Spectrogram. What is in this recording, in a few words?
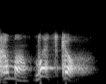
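request move, professional female; Counter Strike Model Pack; CS:GO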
